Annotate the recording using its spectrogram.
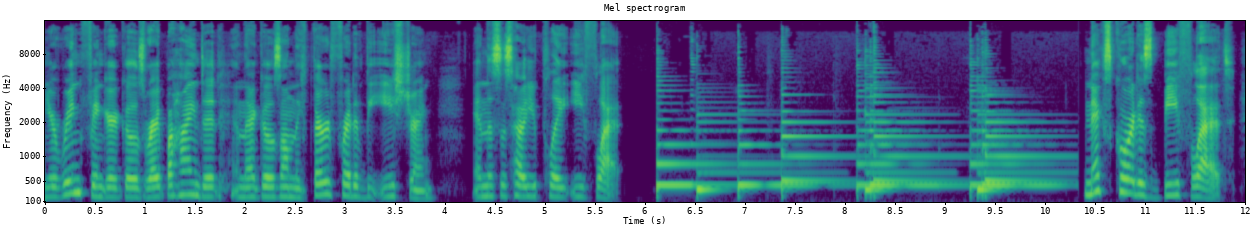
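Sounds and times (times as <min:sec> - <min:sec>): ukulele notes and strummed chord: 0:06.1 - 0:10.4.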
